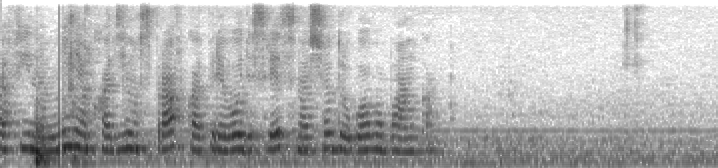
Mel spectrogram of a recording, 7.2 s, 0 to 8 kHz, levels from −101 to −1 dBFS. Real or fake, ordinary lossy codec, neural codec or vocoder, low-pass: real; Opus, 64 kbps; none; 7.2 kHz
